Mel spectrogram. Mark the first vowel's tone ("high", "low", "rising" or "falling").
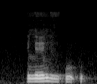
rising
